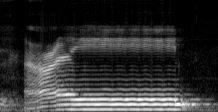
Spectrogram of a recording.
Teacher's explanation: حلق کے درمیان والے حصے سے عین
